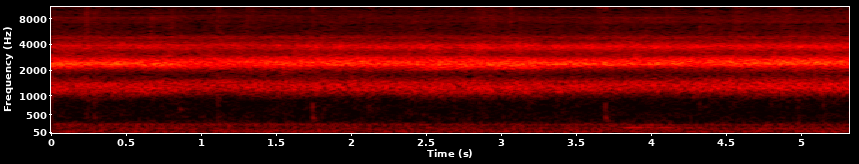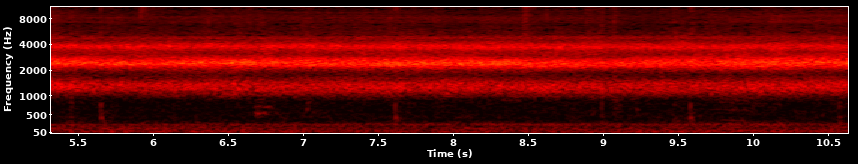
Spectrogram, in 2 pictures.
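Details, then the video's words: A vast chorus of frogs sings through the rain, an unchanging wall of high, buzzing trills sitting above a heavy, low downpour, broken only by scattered faint taps. "Frogs in Rain 2 Hours of Frogs, Thousands of Frogs Singing"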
